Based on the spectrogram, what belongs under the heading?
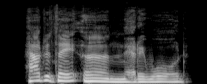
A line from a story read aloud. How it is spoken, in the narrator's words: asked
